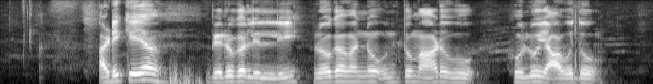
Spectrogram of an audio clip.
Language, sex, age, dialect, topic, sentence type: Kannada, male, 46-50, Coastal/Dakshin, agriculture, question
